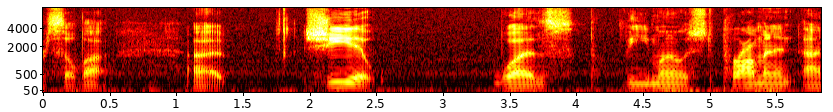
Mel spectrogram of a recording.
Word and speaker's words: Silva: It's like Ashi Silva, not Silver, Silva.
